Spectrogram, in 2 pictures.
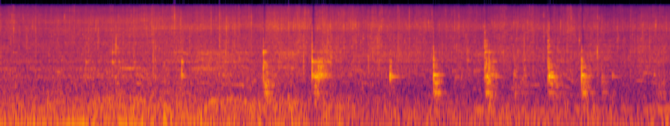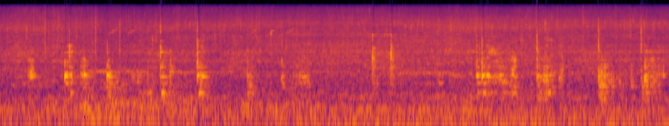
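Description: Chopped onion frying in hot oil in a non-stick kadai, a steady sizzle, while a wooden spatula stirs it with frequent light, irregular scrapes and knocks against the pan.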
